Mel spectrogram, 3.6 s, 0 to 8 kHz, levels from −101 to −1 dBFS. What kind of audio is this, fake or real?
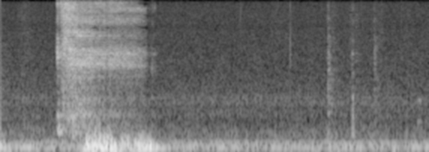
real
